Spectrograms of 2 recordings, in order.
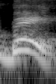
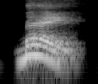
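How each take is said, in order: First: It sounds excited, with good news to share. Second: It sounds eager to share gossip.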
